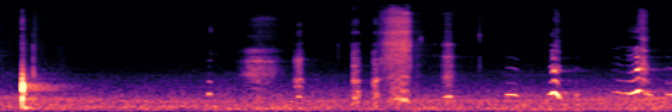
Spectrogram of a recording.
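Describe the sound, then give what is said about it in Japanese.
A prince crying, heard as quiet, intermittent gasping sobs and sniffles with breathy catches between them. “いつまで泣いているつもりだ。”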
